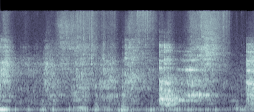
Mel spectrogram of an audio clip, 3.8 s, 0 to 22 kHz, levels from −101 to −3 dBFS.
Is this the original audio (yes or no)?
yes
